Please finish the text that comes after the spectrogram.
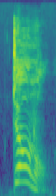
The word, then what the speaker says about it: Domhnall: said it like this think of like audio tonal right tonal like a tone tonal now just with a deep Donal okay I always I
